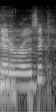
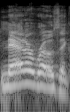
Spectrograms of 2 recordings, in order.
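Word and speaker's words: Nedoroscik: Oh, well this, you know, I do not know how to pronounce his last name. Net Rosik. Net Rosik.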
